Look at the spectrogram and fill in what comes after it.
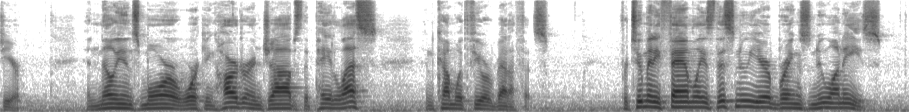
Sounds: Speech

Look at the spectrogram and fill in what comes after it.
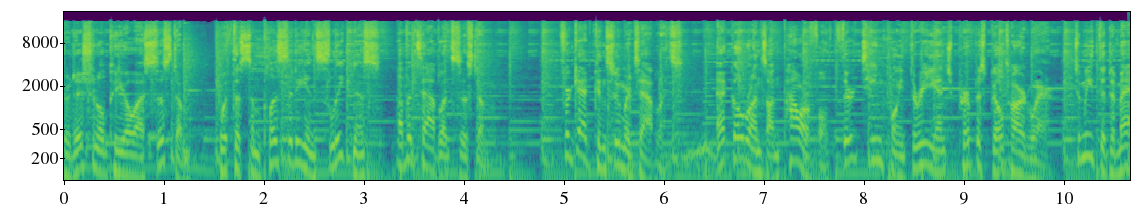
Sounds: Speech, Music

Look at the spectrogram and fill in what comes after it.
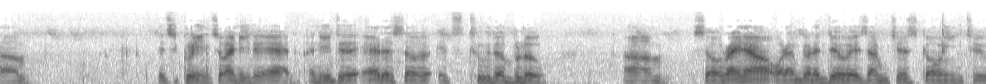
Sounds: Speech

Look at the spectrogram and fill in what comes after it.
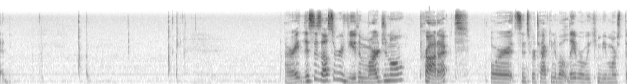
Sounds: Computer keyboard

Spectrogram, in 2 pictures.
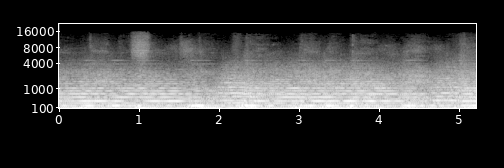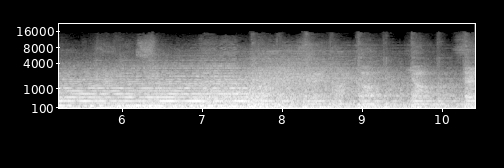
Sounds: Background music, Music, Theme music

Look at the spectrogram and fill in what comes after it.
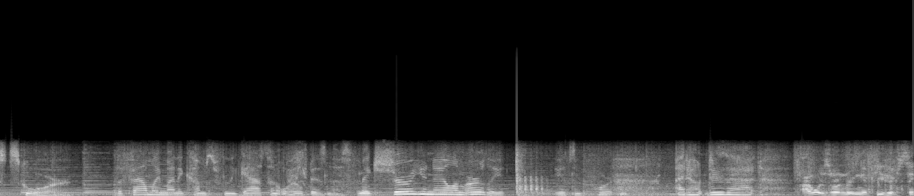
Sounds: Music, Speech, Snort

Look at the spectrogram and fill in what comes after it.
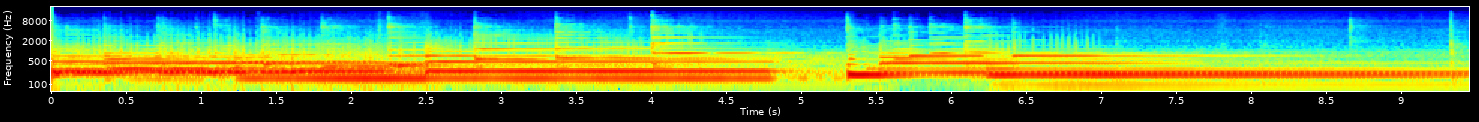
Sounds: Bass guitar, Plucked string instrument, Musical instrument, Guitar, Music, Bowed string instrument

